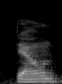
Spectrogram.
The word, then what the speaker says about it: don't: don't worry about someone یعنی نگران کسی نباش کاری ازش بر نمیاد don't به زبان انگلیسی don't تلفظ نمیشه ما میگیم don't و سعی میکنیم تی آخر رو تلفظ نکنیم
